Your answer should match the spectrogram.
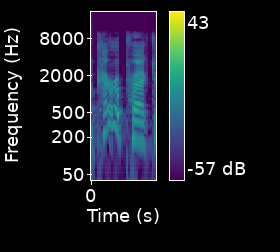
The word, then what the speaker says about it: chiropractor: It's spelled differently, C-H-I-R-O. But it comes from the Greek word meaning hand. And so a chiropractor is somebody who practices a chiro, whatever that is. So although it rhymes with velociraptor, actually chiropractor has nothing in common with velociraptors, which I never hoped to meet.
